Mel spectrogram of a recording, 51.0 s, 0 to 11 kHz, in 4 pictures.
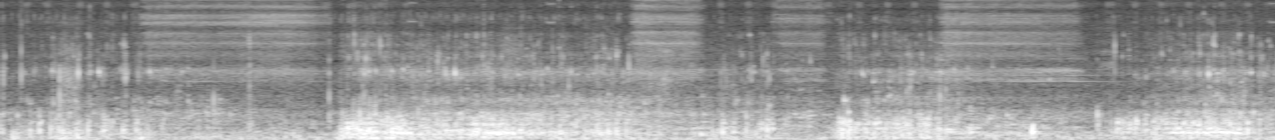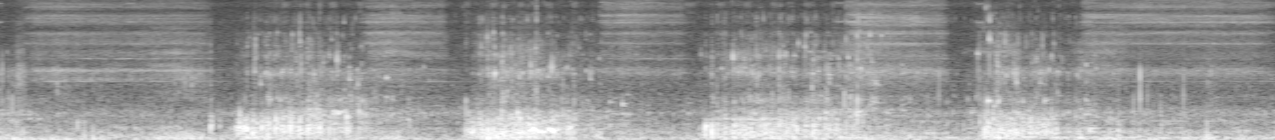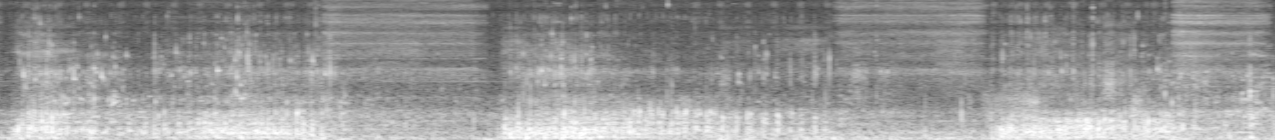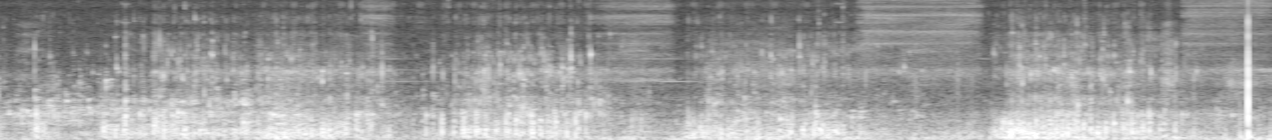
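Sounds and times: regulator inhale hiss: 1.4 - 3.3, 6.3 - 8.4, 9.4 - 11.0, 12.9 - 14.9, 16.4 - 17.4, 18.8 - 19.8, 21.2 - 22.3, 23.5 - 25.6, 28.7 - 30.5, 33.4 - 35.4, 36.5 - 38.6, 44.2 - 45.1, 46.8 - 48.2, 49.9 - 50.9
exhaled bubbles rushing: 3.4 - 6.3, 7.1 - 7.8, 8.4 - 9.6, 11.1 - 12.9, 15.1 - 16.4, 17.4 - 18.8, 19.8 - 21.4, 22.4 - 23.6, 25.6 - 29.0, 30.5 - 33.9, 35.3 - 44.4, 45.1 - 47.0, 48.1 - 50.2.

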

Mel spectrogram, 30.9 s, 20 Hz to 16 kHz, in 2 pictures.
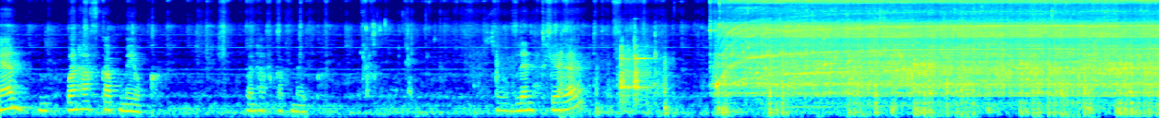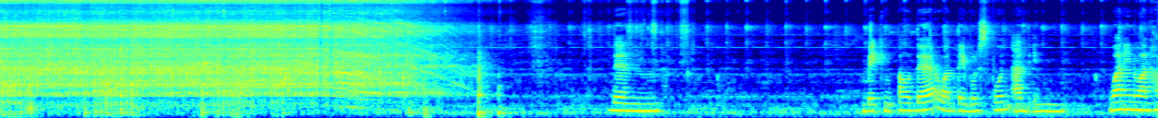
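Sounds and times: electric mixer whirring: 9.4 - 22.2.

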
